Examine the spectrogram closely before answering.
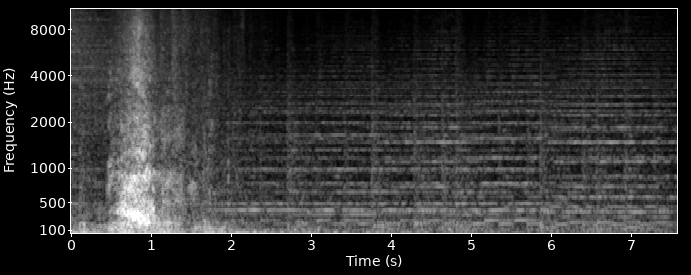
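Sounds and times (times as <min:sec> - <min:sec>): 
lion roaring: 0:00.2 - 0:02.3.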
